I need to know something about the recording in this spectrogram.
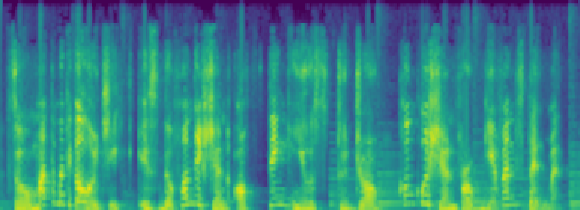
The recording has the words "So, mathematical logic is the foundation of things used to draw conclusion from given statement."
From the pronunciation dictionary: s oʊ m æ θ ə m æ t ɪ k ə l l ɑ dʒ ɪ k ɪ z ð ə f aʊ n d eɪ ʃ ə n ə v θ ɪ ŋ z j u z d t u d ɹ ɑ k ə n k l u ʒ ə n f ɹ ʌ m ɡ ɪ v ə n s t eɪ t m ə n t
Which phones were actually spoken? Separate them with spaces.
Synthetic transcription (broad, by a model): s oʊ m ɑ t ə m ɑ t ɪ k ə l l ɑ dʒ ɪ k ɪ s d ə f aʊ n d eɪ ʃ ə n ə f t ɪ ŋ j u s t u d ɹ ɑ k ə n k l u ʃ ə n f ɹ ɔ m ɡ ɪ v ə n s t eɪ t m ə n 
